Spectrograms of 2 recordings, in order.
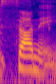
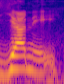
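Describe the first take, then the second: First: The word begins with an S sound. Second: The word begins with a Y sound.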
